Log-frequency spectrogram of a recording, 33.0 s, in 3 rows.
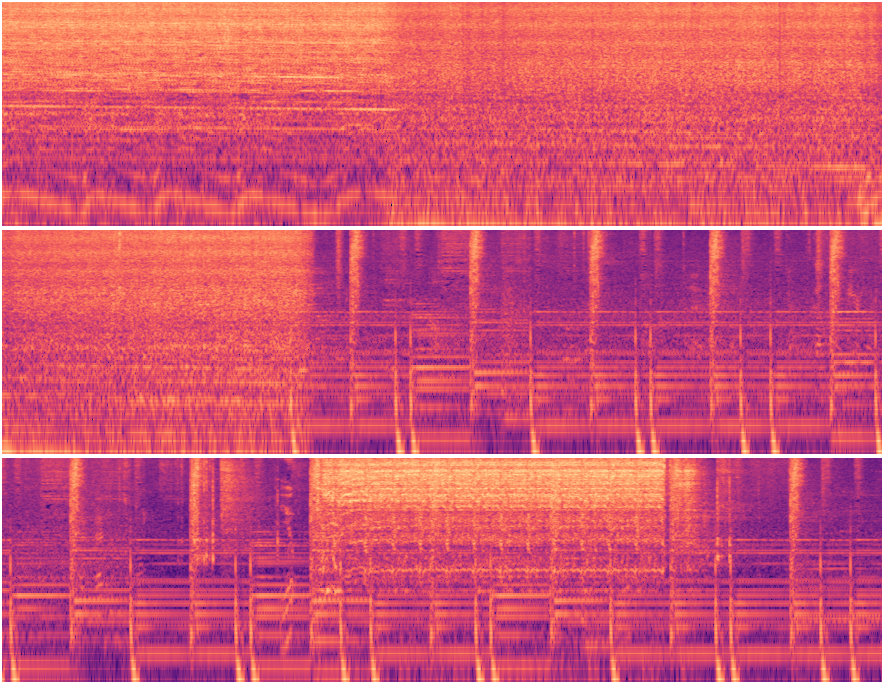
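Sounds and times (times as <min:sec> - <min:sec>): deep rushing noise from dyno: 0:00.0 - 0:14.9
race car engine at high revs: 0:00.0 - 0:14.9, 0:25.9 - 0:31.0.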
